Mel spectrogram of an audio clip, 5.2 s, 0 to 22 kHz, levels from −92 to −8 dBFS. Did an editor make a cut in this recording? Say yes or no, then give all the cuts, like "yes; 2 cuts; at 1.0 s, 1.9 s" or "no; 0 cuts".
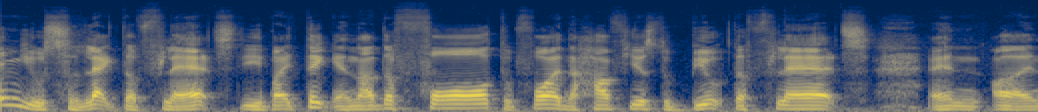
no; 0 cuts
